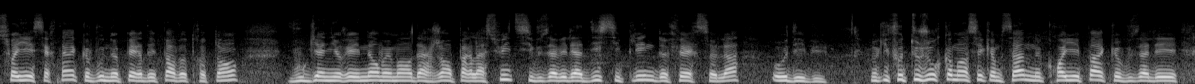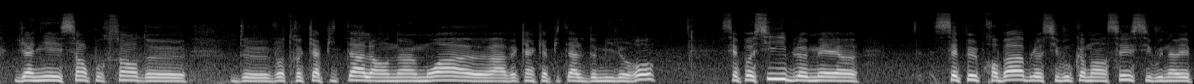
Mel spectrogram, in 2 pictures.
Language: French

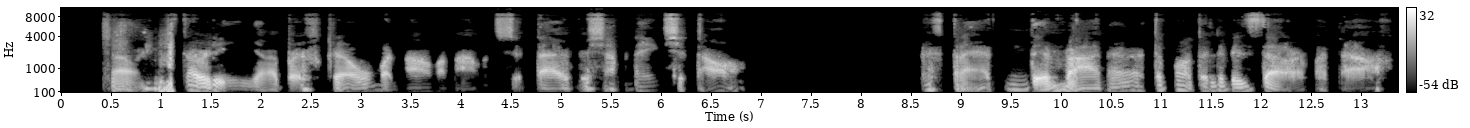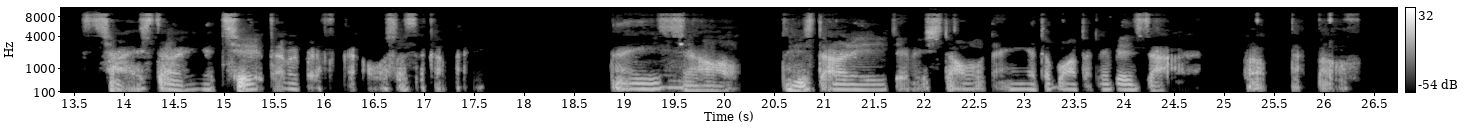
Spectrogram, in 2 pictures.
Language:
Gheg Albanian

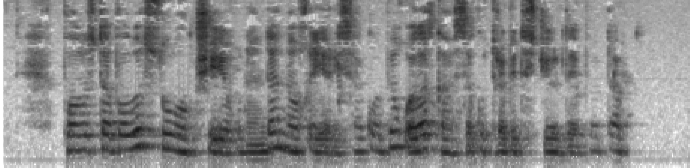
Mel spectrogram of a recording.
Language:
Georgian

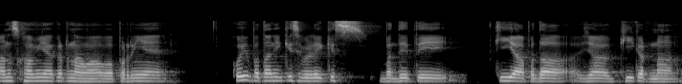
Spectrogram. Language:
Punjabi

